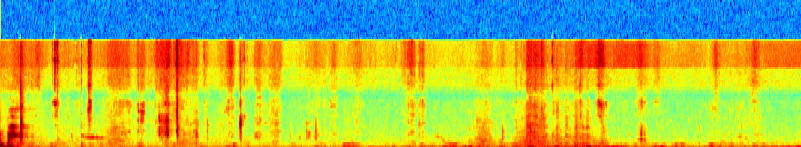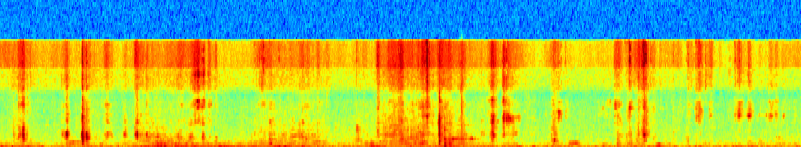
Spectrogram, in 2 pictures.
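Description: Small plastic clicks and rustles come from handling an object.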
